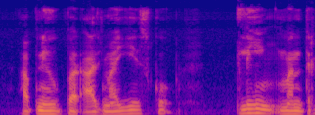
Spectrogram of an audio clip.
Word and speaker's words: क्लीं: याद स्मरण रखिए, क्लींग यानी अंत में ग का उच्चारण नहीं करना, और क्लीम क्लीम क्लीम अंत में म का उच्चारण भी नहीं करना, केवल उस बिंदी का उच्चारण करना है।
